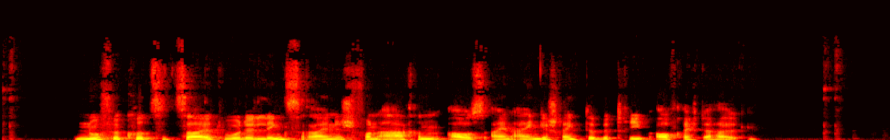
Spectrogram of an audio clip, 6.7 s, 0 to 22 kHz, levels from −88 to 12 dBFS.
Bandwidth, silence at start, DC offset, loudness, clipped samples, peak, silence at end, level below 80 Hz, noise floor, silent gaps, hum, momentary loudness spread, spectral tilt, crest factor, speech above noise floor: 15.5 kHz; 0.55 s; under 0.1%; -21 LUFS; under 0.1%; -2 dBFS; 1 s; -58 dBFS; -59 dBFS; none; none; 6 LU; -6.5 dB/octave; 18 dB; 39 dB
